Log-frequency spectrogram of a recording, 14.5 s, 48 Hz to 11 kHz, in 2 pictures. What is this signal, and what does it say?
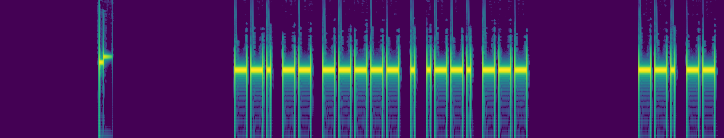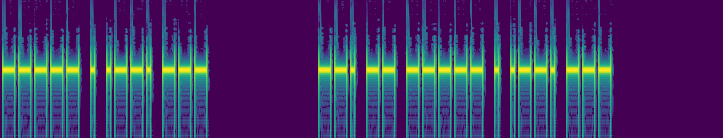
Morse code, heard as a keyed tone, about 30 wpm, 700 Hz. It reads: GM0EPO GM0EPO GM0EPO
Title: Call Signs Repeated 2x - 30wpm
